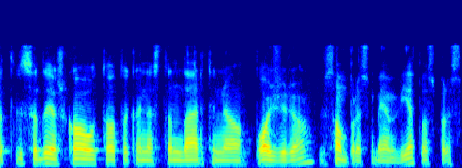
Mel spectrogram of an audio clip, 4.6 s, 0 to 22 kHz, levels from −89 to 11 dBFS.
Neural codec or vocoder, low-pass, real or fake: none; 7.2 kHz; real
